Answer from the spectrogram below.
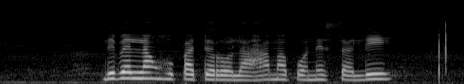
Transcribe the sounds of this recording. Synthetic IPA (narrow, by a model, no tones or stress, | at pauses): lɪbɛllaŋ̩ɦʊpʼatʼɛrɔlaɦamapʼɔnɪsalɪ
